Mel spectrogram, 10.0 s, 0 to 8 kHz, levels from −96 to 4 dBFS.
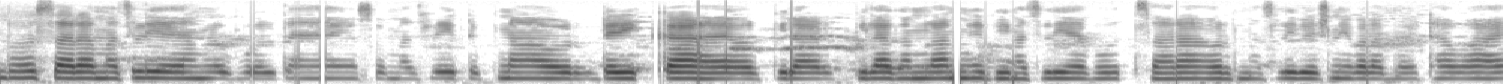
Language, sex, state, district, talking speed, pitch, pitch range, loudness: Hindi, female, Bihar, Kishanganj, 180 wpm, 215 Hz, 210-220 Hz, -33 LUFS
